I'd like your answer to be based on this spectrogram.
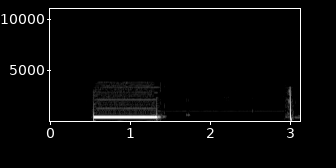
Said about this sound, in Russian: Вы позвонили в компанию «ГрузАвто». Наберите в тоновом режиме добавочный номер специалиста или дождитесь ответа секретаря.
